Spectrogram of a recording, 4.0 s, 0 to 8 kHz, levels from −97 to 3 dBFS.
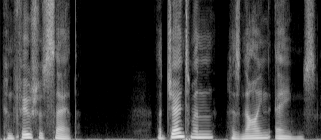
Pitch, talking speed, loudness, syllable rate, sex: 135 Hz, 105 wpm, -21 LUFS, 4.1 syllables/s, male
